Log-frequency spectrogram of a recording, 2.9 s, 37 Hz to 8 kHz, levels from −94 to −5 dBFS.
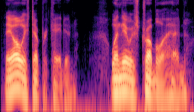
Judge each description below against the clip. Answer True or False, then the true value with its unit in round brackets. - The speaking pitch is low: True (85 Hz)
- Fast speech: False (165 wpm)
